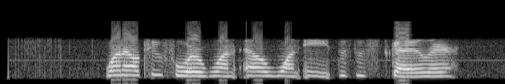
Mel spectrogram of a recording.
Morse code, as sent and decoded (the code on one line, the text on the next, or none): none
